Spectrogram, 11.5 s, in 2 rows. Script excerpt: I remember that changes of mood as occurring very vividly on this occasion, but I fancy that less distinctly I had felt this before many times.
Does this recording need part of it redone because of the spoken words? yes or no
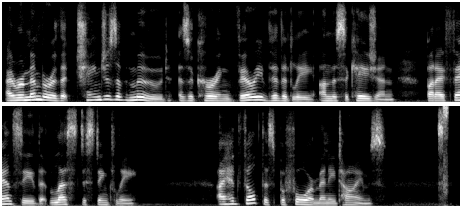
no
